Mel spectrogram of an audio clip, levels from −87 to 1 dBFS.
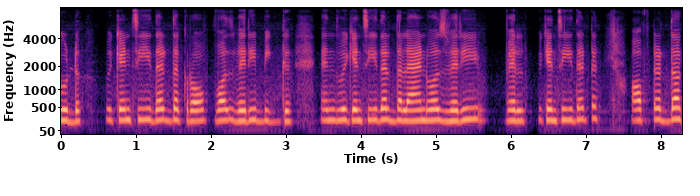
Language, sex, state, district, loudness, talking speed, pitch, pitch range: English, female, Punjab, Fazilka, -18 LUFS, 190 wpm, 225 Hz, 215-230 Hz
